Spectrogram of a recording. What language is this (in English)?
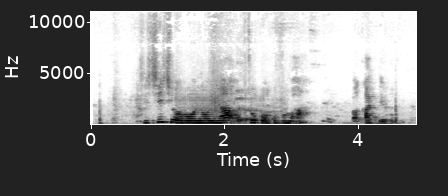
Ganda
